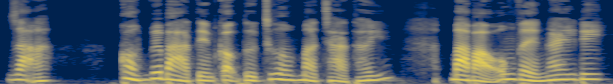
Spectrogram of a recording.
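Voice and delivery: put-on high, anxious young servant girl; maid Cúc's voice. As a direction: urge the master home, pitched high like a girl. Cúc pleads again. (giọng cô hầu gái lo lắng, cao)

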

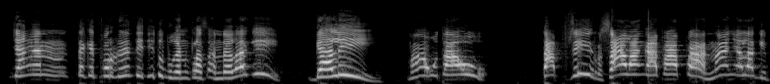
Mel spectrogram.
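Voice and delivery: urgent pulpit charge to dig into scripture; fiery preaching. Acted. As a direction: drive each command home from the pulpit. Preacher exhorting at full force.

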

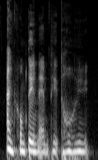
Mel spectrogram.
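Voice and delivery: high, pouty sulk. A narrator's reading. Girlfriend sulks because her boyfriend doubts her. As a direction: pout and turn away. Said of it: "Ngọc đẩy Hoàng ra hờn dỗi".

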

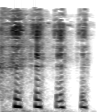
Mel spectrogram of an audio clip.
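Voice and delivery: high, short villainess laugh; short playful laugh. A narrator's reading. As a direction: toss off a teasing little giggle. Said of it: "أطلقت ضحكة عابثة قصيرة". (ضحكة عابثة قصيرة)

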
